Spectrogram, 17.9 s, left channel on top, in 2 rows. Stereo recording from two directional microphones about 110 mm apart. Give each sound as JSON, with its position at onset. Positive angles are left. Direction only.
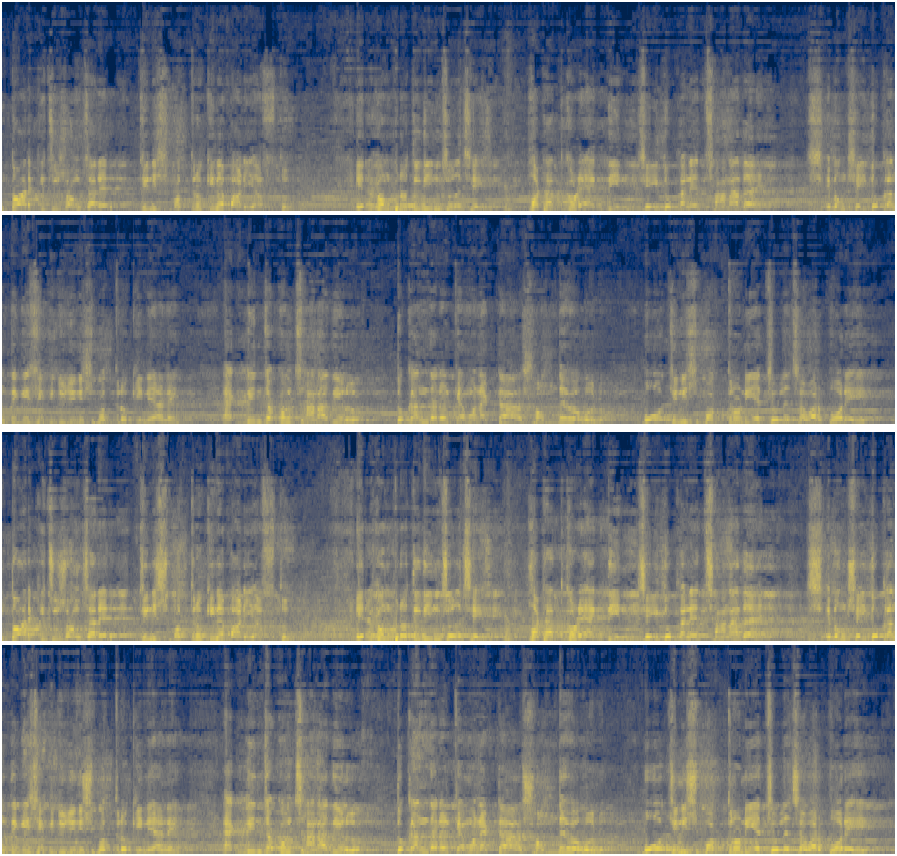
{"t": 0.1, "sound": "a man's voice", "side_deg": 25}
